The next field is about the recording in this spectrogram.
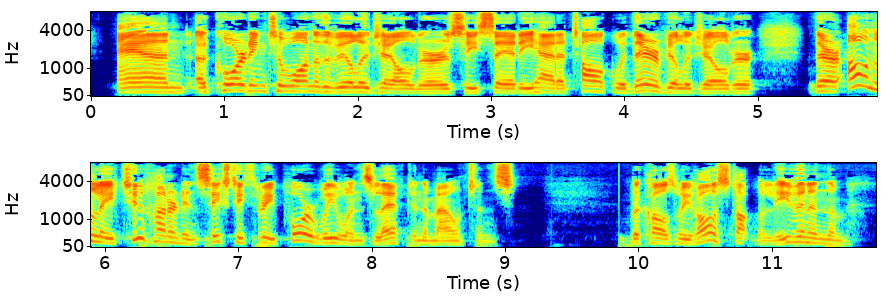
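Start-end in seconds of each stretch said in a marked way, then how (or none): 5.4-11.6 amateurish attempted Irish accent. Quoting what a village elder said, in an attempted irish accent. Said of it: "I don't know if that's Irish accent, but I tried".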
